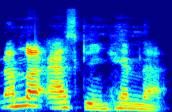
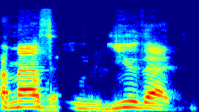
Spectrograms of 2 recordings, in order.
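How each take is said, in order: First: "him" picked out to contrast with someone else; stress on him. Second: "you" punched louder as the one meant; stress on you. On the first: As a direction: lean on "him" to rule him out. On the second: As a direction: hit "you" firmly to single out the listener. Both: Real, not acted. Clarifying whom the question is for.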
